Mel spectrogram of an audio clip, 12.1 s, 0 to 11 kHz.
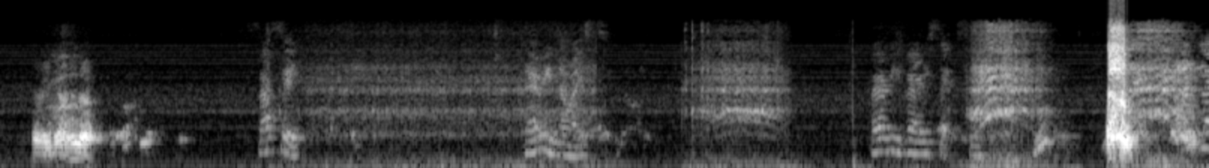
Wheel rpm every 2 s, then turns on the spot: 0, 10, 30, 30, 10, 40.
2-6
